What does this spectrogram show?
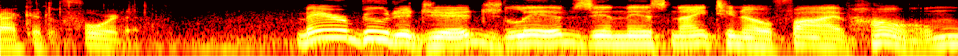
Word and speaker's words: Buttigieg: as pronouncing his name it's Budaj as in boot Edge Edge but the 37-year-old mayor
